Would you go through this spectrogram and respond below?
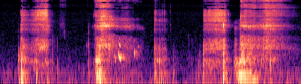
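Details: Pouting pet Boston Terrier named Sully, crying indoors for attention while his owner has coffee; four breathy, rasping outbursts with faint squeaky whimpers woven in, separated by short quiet gaps.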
